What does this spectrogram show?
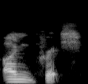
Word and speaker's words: Unkrich: Stanton recorded all of Crush's dialogue while laying on a couch in the office of his co-director Lee Unkrich.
